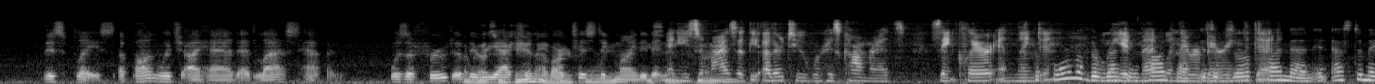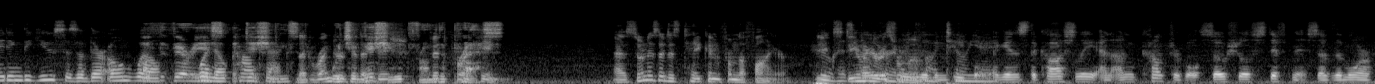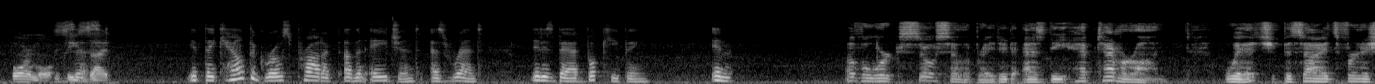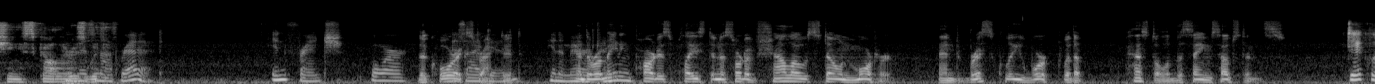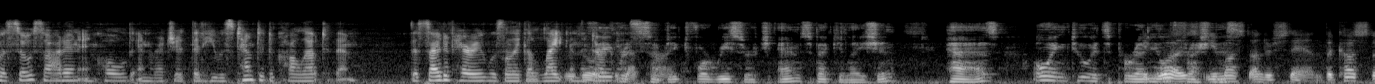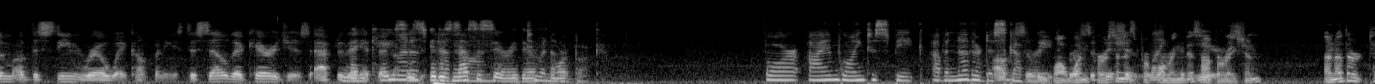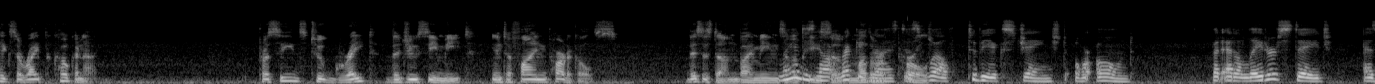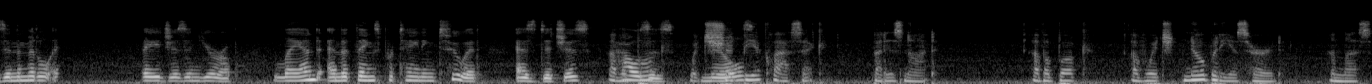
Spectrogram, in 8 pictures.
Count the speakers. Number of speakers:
seven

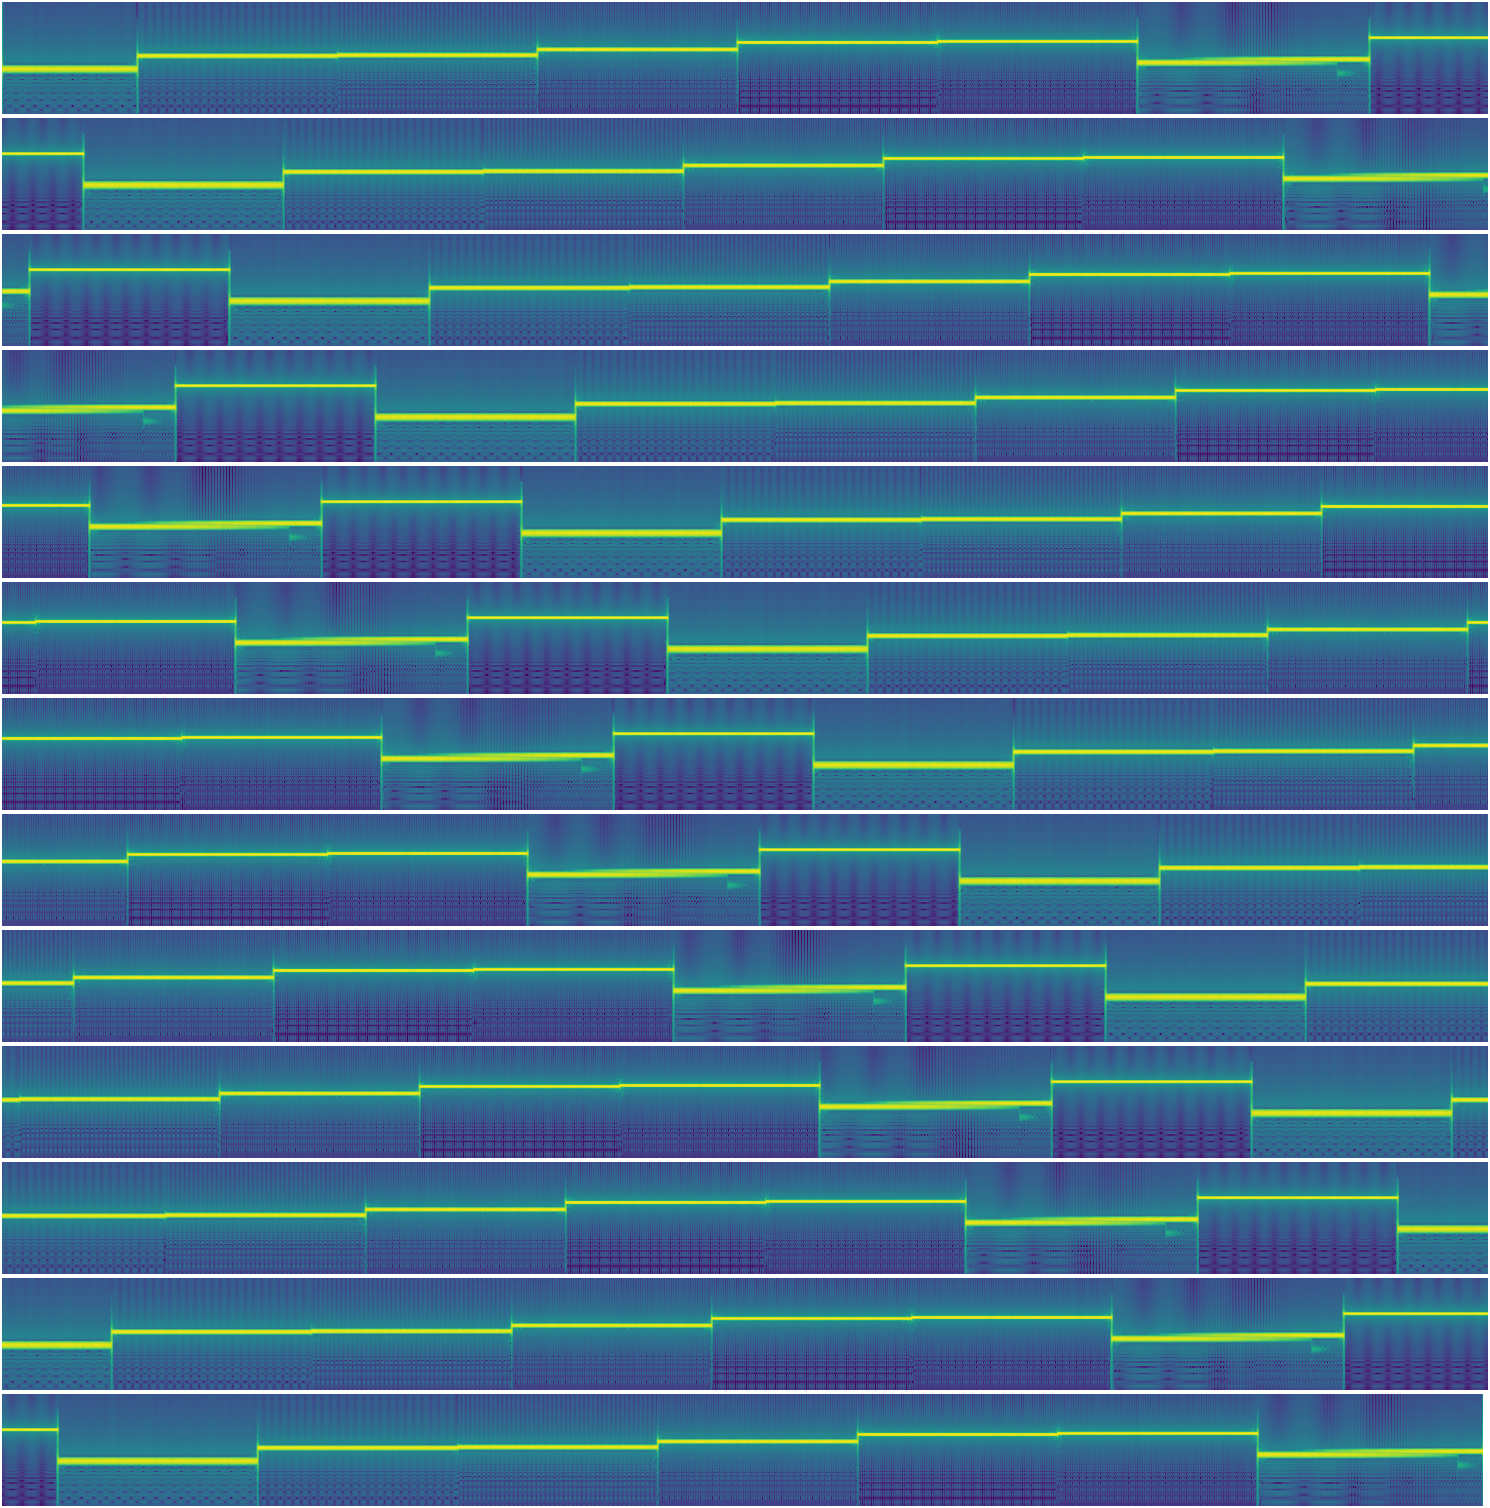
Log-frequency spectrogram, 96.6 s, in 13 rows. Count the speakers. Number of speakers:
zero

